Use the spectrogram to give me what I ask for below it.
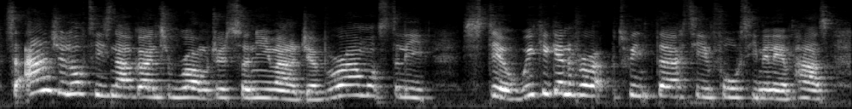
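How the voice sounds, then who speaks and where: Hoarse from losing her voice, a young woman delivers a casual football transfer news update from home, kitchen clatter nearby. Her high-pitched voice is expressive, quick and fairly bright; a chatty, opinionated football channel host, she talks straight to viewers via a camera mic.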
